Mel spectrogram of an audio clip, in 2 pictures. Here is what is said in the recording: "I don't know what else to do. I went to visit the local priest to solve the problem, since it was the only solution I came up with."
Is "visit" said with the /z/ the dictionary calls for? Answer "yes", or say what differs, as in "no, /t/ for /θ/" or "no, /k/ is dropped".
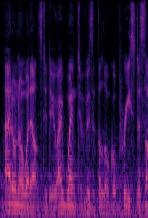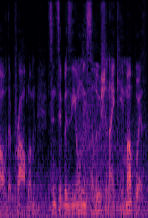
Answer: yes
